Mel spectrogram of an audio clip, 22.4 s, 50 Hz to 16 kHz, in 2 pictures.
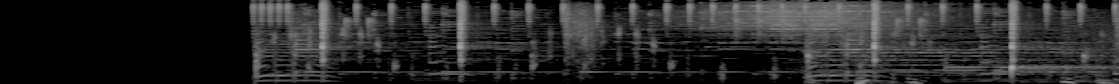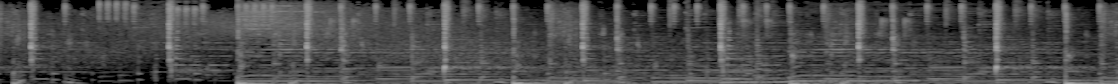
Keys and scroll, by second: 2.5 Tab, 19.5 a, 20.3 s.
